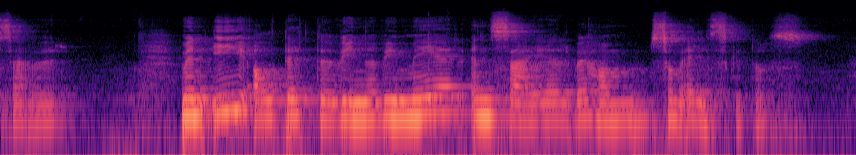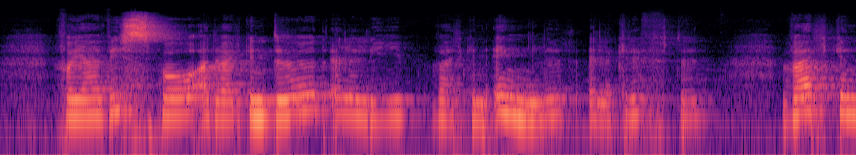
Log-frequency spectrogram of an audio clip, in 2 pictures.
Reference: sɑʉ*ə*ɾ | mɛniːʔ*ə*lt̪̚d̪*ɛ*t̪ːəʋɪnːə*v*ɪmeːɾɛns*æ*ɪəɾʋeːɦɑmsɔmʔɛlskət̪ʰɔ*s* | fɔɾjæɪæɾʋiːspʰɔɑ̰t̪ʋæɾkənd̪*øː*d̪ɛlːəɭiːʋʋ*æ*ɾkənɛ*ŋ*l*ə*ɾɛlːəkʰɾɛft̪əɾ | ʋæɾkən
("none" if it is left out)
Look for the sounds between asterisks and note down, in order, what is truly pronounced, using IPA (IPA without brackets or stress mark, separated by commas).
ə, ɑ, ɛ, ʋ, æ, s, øː, æ, ŋ, ə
